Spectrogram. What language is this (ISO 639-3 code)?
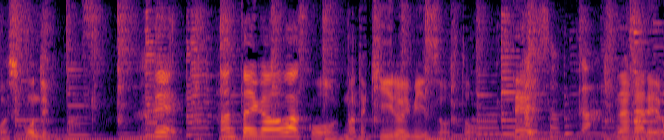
jpn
